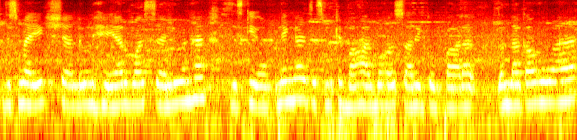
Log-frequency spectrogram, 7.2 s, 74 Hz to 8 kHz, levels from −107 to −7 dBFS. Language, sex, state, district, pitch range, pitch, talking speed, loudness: Hindi, female, Uttar Pradesh, Ghazipur, 230-255 Hz, 240 Hz, 160 wpm, -13 LUFS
